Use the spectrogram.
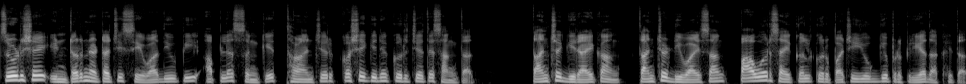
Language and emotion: Goan Konkani, neutral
